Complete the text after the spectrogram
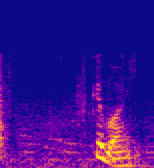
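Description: An elderly woman speaks briefly.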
